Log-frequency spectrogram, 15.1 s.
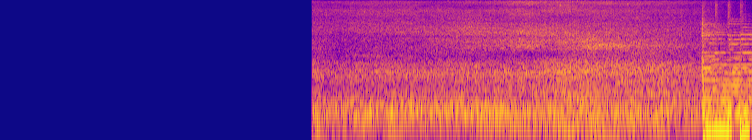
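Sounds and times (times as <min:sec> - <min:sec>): car engine low rumble: 0:06.2 - 0:14.6.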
